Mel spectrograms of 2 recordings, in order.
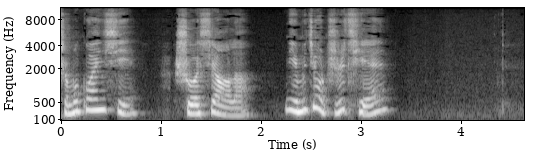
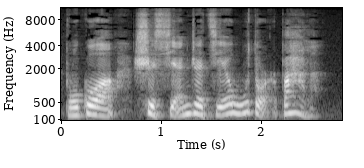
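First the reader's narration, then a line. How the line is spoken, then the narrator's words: Laughing. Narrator (Chinese): 王一贴笑道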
